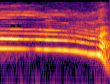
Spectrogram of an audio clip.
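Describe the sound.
A single long dog howl, a steady mid-pitched tone held for over a second before it drops and breaks off at the end, heard alone.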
